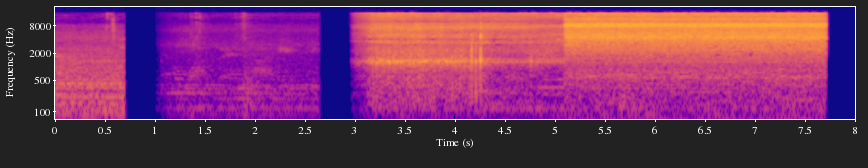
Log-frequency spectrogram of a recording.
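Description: Dental cleaning instruments hissing in a patient's mouth during a teeth cleaning, with a saliva ejector in place. A steady hiss with a faint whistle starts about three seconds in. A louder, brighter hiss follows for the last few seconds and stops abruptly.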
